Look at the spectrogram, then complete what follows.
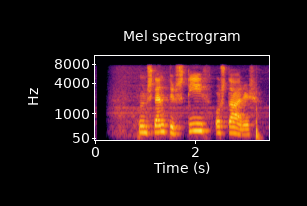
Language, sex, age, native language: Icelandic, male, 8, Icelandic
